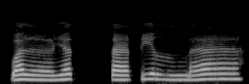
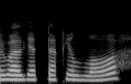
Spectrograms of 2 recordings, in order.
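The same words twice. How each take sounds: First: The 'llah' is pronounced thin and light. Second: The 'llah' is pronounced thick and heavy. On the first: The speaker calls it right. "dibaca tebal hanya kalau huruf sebelumnya berharokat fathah atau dhammah" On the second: The speaker calls it wrong. "nggak boleh wal yattaqillah"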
